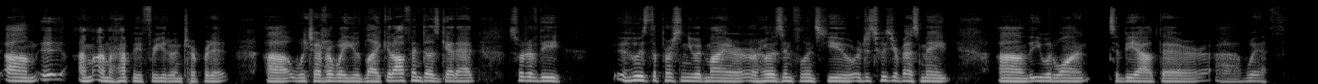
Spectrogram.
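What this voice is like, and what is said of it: Voice affected by a cold. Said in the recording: “as you can probably hear in my voice,... I was away at a national conference the entire week long. So Sophie's really getting this cold.”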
